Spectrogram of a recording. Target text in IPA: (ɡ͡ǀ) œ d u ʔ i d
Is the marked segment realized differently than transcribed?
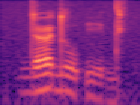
yes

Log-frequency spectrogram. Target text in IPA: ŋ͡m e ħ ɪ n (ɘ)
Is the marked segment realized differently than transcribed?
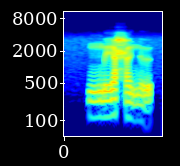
no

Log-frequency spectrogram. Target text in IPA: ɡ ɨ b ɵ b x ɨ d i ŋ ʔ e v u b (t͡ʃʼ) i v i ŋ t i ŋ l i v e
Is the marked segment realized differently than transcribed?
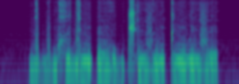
no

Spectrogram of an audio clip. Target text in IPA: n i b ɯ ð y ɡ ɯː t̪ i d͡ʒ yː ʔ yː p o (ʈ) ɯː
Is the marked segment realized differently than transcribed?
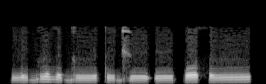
yes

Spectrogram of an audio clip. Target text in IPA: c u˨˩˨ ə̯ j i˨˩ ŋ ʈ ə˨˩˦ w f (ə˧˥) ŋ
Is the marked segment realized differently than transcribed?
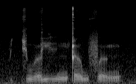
yes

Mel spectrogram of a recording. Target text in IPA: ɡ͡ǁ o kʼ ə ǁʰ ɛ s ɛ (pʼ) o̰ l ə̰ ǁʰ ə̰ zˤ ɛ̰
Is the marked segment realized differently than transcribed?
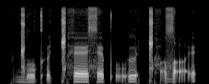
no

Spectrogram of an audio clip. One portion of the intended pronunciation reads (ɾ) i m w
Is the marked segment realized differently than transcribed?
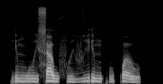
no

